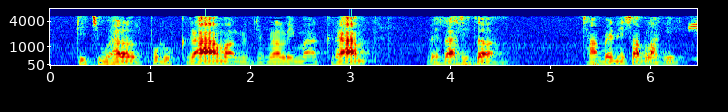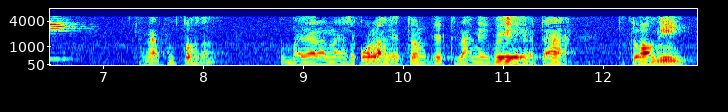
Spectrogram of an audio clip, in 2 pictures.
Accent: Java, Indonesia; Tentu gelangnya tidak seperti gelang kita orang Jawa

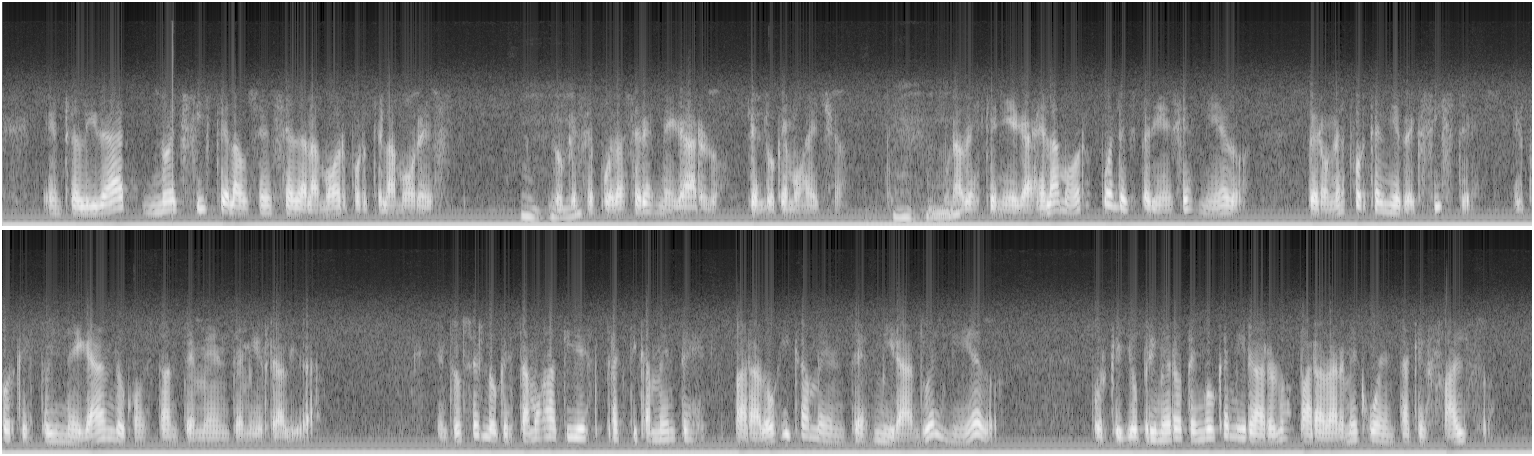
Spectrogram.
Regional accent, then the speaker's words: Puerto Rico; No, soy puertorriqueño.

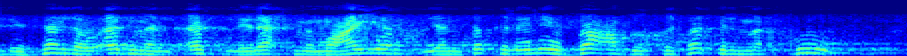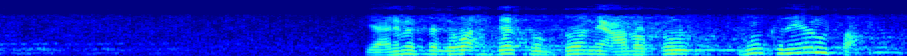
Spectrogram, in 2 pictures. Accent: Egypt; واحنا عندنا في مصر بدعه قبيحه

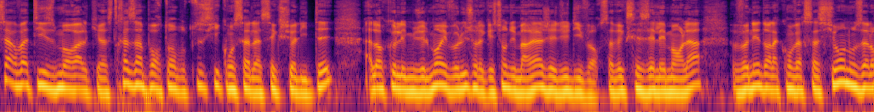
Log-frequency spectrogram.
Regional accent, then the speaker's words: Belgium; c'est bien là-bas et ici chez nous en Belgique

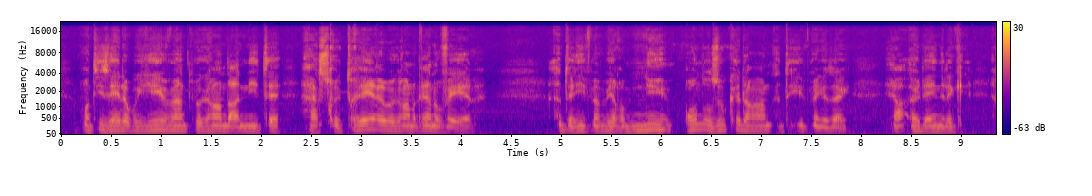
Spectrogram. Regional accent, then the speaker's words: Hoensbroek, Limburg, Netherlands; born there; Ik ben geboren in Mariaraden. Dat is ook een vergelijkbare wijk als deze. Ook een mijnwerkerskolonie. En daar hebben we er hier in het Hoensbroekse hebben we er al drie van.

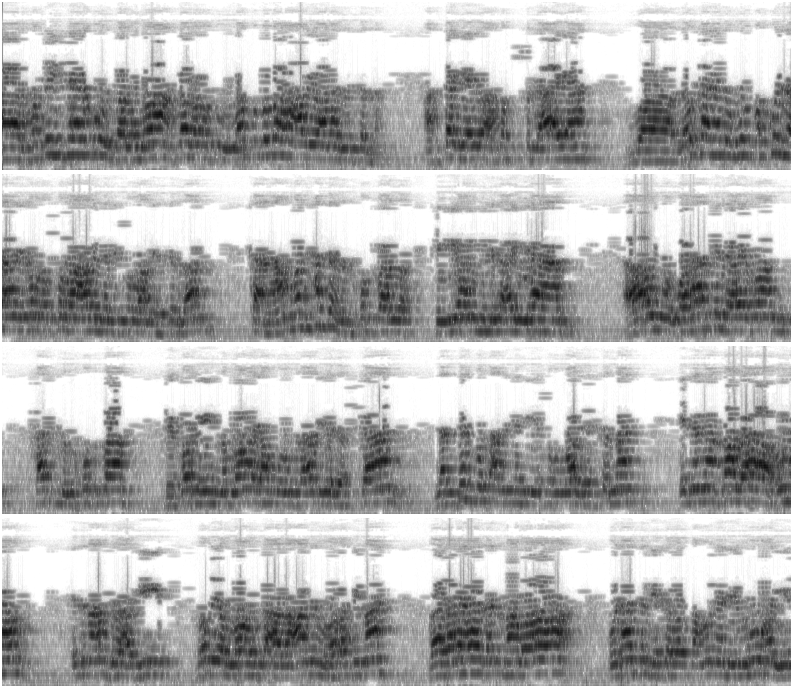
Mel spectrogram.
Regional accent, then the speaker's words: Yemen; وهذا نصام ايضا بين الشيعه عندنا في اليمن وبين اهل السنه الشافعيه،

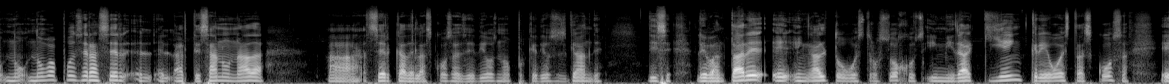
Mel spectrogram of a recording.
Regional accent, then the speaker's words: El Salvador; yo soy salvadoreño y a mí nunca me ha gustado esta música

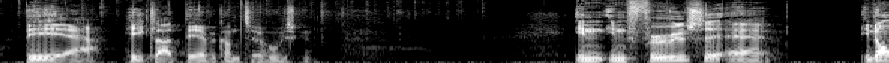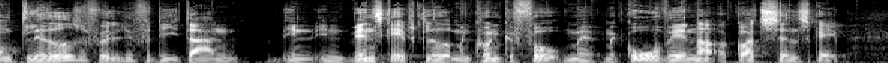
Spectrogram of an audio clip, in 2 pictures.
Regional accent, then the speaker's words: Copenhagen, Capital Region of Denmark, Denmark; Det hele startede, da jeg blev født på Østerbro. Der er jeg født og opvokset.

